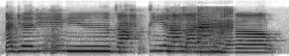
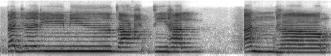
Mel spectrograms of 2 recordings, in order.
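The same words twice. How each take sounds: First: The words run straight into 'anhar' without a break. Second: A brief break comes just before 'anhar'. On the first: "Kan nakal kan memindahkan harokat" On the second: "Itu ketika dibaca dengan sakit atau sakta"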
